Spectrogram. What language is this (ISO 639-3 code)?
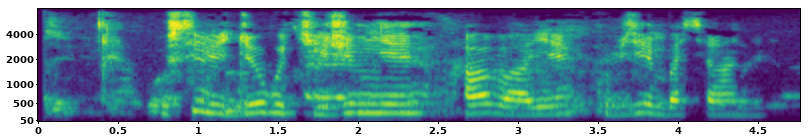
kin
